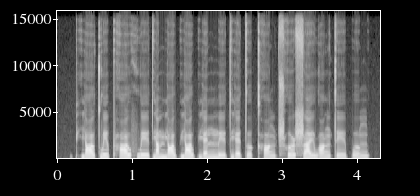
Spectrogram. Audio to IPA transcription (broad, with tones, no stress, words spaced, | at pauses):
pʰjɑ˨˩ʊ̯t̪we˦ɪ̯pʰɑ˧˥ʊ̯ fwe˨˩ɪ̯t̪jä˦mjɑ˧˥ʊ̯pjɑ˥˩ʊ̯ pjɛ˧˥nme˧˥ɪ̯t̪jɛ˨˩t̪ɤ˧˥ kʰɑ˨˩ŋʈ͡ʂʰɤ˥ ʂa˥˧ɪ̯wɑ˥˩ŋ t̪e˨˩ɪ̯pɤ˥˩ŋ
